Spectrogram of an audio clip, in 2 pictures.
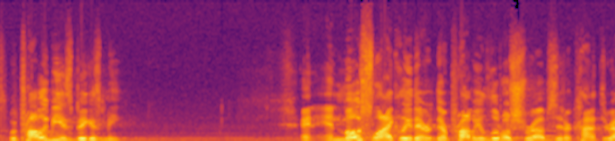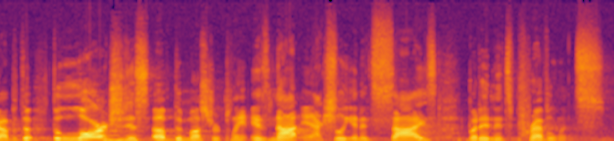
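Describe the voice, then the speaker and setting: A man's voice: high voice, moderate pace, a bit bright. A man preaching a sermon as a pastor, telling the story in a conversational way with humor and repeated phrases. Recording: long hall reverb.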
